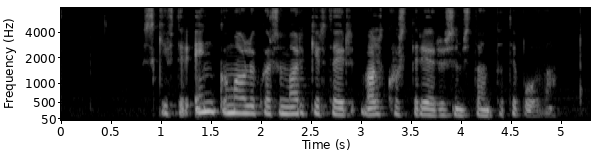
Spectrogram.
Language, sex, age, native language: Icelandic, female, 50-59, Icelandic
